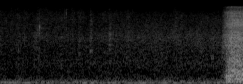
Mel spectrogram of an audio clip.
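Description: Faint, steady background rain ambience, an even patter with no distinct drops standing out.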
